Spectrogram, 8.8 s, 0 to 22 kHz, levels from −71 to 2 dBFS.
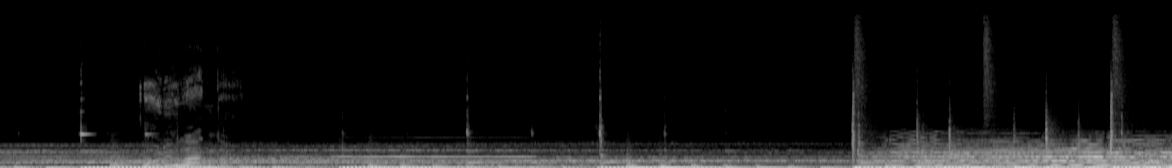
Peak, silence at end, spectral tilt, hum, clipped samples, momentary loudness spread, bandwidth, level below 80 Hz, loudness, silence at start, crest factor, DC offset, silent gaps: -6 dBFS; 0 s; -7.5 dB/octave; none; under 0.1%; 9 LU; 11 kHz; -22 dBFS; -21 LUFS; 0 s; 14 dB; under 0.1%; none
